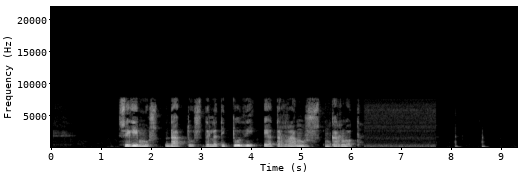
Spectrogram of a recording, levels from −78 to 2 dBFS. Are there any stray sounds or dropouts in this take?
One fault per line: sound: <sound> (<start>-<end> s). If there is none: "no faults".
no faults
